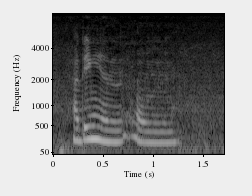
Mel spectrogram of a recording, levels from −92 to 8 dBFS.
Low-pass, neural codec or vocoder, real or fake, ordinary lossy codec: none; codec, 16 kHz, 2 kbps, FunCodec, trained on LibriTTS, 25 frames a second; fake; none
